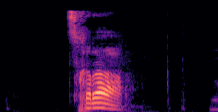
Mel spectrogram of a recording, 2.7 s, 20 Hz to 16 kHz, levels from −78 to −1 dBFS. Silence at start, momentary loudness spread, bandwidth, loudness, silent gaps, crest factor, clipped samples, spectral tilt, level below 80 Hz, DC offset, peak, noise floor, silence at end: 0.85 s; 10 LU; 12 kHz; -17 LUFS; none; 20 dB; under 0.1%; -4 dB/octave; -52 dBFS; under 0.1%; -2 dBFS; -75 dBFS; 1.2 s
